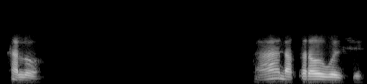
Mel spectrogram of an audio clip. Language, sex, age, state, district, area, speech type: Bengali, male, 45-60, West Bengal, Nadia, rural, conversation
